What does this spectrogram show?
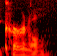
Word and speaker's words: colonel: Where'd that R come from? They they took they uh your grandparents were like, "Oh, colonel. Add it to add you can add an R wherever you want." Yeah. It seems like you shouldn't call it kernel if you want to be like the most decorated thing and there's no R in the actual word.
